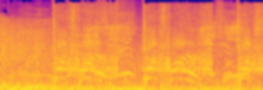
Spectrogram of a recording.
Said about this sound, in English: We got people in the background clapping.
